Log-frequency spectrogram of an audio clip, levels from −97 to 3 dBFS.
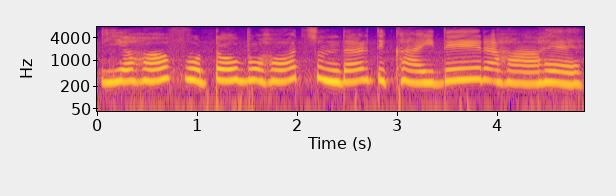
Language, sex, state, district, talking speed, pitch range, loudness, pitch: Hindi, female, Madhya Pradesh, Dhar, 100 wpm, 260-300 Hz, -12 LUFS, 280 Hz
